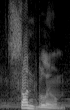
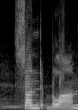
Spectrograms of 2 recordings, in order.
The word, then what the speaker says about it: Sundblom: his name is Harold I'm gonna say it this way son bloom now here's my son Blom Sundblom or son bloom and I think it's son bloom because it's a Swedish name and he's from this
